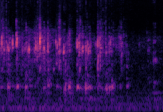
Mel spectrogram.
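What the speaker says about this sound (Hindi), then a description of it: "ये पानी जो है ना इसमें डाल देना इस तरह से" Water pours in a short, bright trickle into a container set up for treating pigeons, a light splashy stream lasting under two seconds.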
